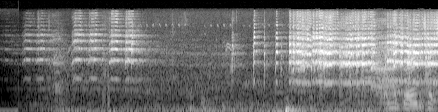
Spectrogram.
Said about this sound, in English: The birds have spoken.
